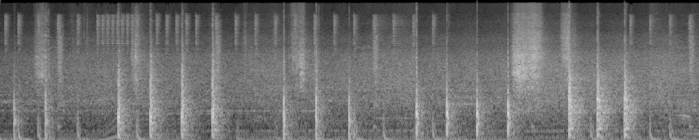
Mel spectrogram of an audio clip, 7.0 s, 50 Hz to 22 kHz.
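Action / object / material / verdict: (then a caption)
knock / steel car door panel with butyl deadening mat / steel / damped. A steel door panel on a BMW E30, covered with three staggered layers of Killmat butyl sound-deadening mat, is knocked on about sixteen times at an uneven pace. Each knock is a dull, low thud that dies away almost at once, with little ring or brightness. Compared with the bare door, the panel now sounds massively different and well damped.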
